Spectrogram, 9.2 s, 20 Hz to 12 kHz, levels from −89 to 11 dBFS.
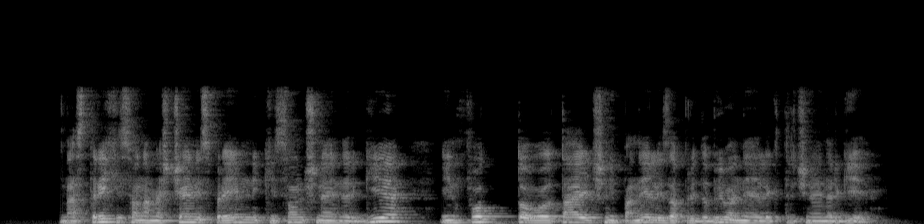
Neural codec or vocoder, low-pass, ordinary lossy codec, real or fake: none; 7.2 kHz; MP3, 96 kbps; real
